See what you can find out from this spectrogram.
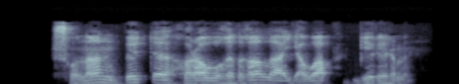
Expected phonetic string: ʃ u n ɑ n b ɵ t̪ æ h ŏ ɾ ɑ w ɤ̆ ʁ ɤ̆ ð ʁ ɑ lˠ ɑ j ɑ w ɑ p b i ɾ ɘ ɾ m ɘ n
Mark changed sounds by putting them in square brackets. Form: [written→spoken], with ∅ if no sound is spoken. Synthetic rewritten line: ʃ u n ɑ n b ɵ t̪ æ h ŏ ɾ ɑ w ɤ̆ ʁ ɤ̆ ð ʁ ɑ lˠ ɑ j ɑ w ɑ p b i ɾ ɘ ɾ m ɘ n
